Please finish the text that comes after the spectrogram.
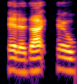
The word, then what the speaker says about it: pterodactyl: you never hear a pterodactyl going through the loo because the p is silent yeah i would do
